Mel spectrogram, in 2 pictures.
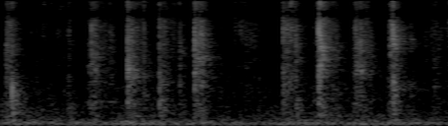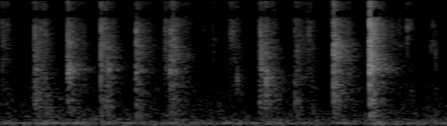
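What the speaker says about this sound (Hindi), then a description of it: "जब तक मैं इन कार्ड्स को मिक्स करूंगी" Tarot cards being shuffled close by produce a rapid series of crisp riffling bursts in a steady rhythm, each a short flutter of snapping card edges, with no talking during the shuffle.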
